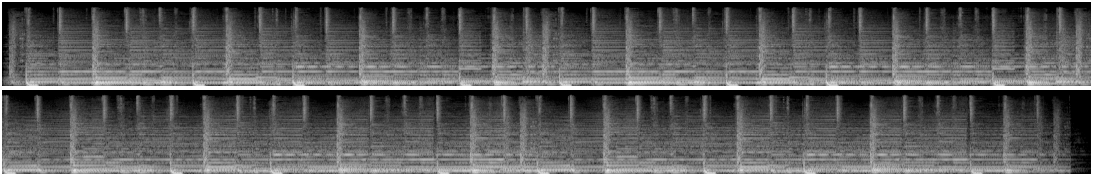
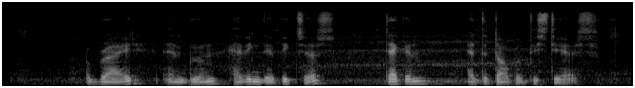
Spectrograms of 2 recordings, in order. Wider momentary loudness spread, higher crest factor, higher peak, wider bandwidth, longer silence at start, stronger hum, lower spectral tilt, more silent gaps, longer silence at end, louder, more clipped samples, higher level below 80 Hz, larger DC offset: second, 5 LU vs 12 LU; about the same, 18 dB vs 22 dB; first, 0 dBFS vs -14 dBFS; first, 17 kHz vs 15 kHz; second, 0 s vs 0.15 s; neither; about the same, -5 dB/octave vs -4.5 dB/octave; neither; about the same, 0.2 s vs 0.15 s; first, -18 LUFS vs -35 LUFS; neither; first, -26 dBFS vs -78 dBFS; neither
